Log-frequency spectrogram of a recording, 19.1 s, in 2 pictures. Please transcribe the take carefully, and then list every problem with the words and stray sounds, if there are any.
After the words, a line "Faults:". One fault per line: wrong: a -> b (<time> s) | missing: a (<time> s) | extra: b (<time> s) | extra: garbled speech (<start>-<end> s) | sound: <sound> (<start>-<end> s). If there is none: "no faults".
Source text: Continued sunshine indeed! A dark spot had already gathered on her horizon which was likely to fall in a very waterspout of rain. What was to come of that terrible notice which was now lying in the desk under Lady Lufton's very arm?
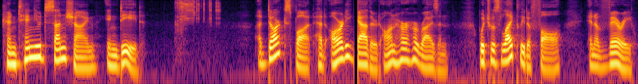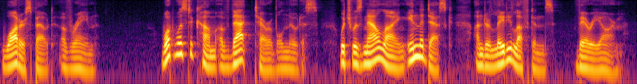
Continued sunshine indeed! A dark spot had already gathered on her horizon which was likely to fall in a very waterspout of rain. What was to come of that terrible notice which was now lying in the desk under Lady Lufton's very arm?
Faults:
sound: squeak (2.6-3.4 s)
sound: dropout (5.3-5.4 s)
